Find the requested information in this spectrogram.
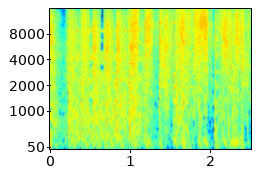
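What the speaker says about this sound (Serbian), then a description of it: "Pucanje, pucanje" Gunfire in a CS:GO match on the Mirage map, a sustained rapid automatic-weapon exchange with dense overlapping shots at moderate loudness.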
